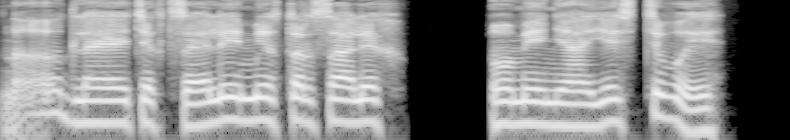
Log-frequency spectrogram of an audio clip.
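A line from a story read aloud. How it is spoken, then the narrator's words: Tired sigh. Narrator (Russian): устало вздохнул Гринривер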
